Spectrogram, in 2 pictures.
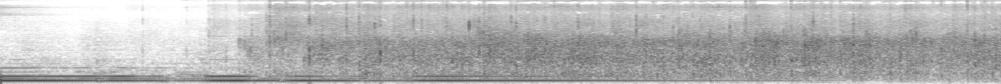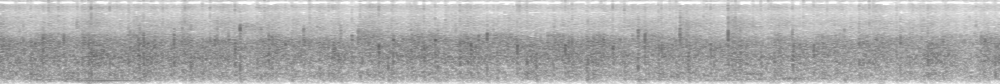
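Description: An audience applauding, starting about two seconds in and going on steadily, while the electric guitars' last chord rings out underneath and fades away over several seconds.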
